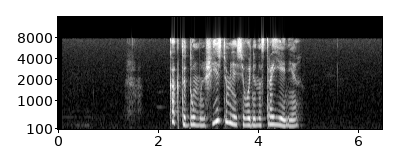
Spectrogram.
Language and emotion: Russian, neutral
